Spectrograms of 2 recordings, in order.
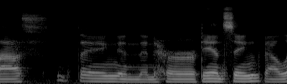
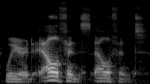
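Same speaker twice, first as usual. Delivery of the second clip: usual speaking voice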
